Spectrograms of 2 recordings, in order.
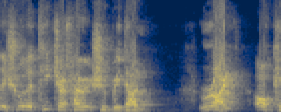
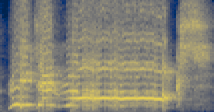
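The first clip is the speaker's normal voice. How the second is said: full-throated shout, much higher and louder; 14 semitones higher, 10 dB louder, much slower than usual. Shown as a demonstration. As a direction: belt it out for the kids to copy. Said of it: "Loud as you can".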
